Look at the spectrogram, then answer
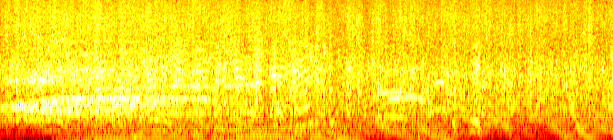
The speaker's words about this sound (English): Uh, so, will you please give a massive round of applause to my guest, Sarah Millican, ladies and gentlemen.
